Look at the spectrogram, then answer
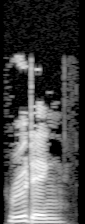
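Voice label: "rooting", English, British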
